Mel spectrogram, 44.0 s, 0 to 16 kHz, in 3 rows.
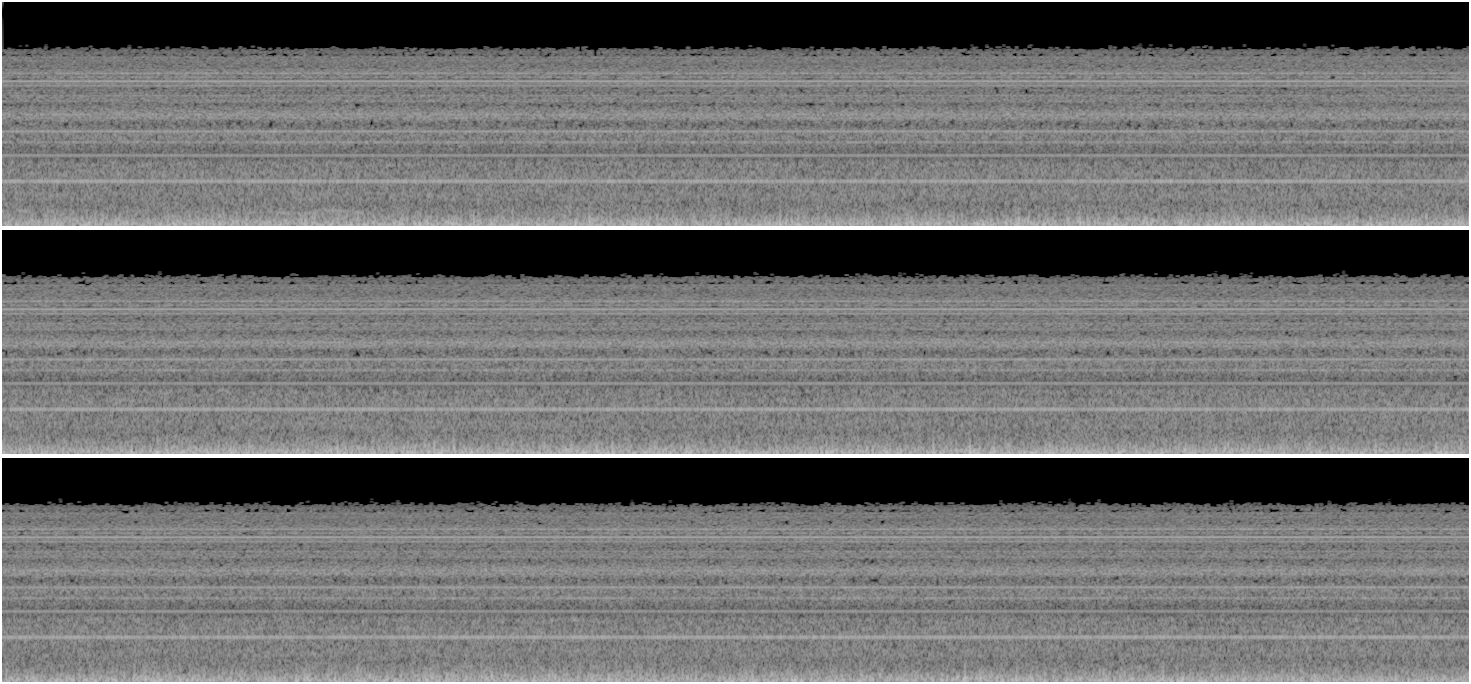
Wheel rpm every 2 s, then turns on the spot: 0, 0, 0, 0, 0, 0, 0, 0, 0, 0, 0, 0, 0, 0, 0, 0, 0, 0, 0, 0, 0, 0.
none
